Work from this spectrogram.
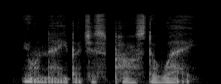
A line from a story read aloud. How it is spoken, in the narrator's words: Praskovya Fyodorovna whispered, unable to overcome her natural truthfulness and kindness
